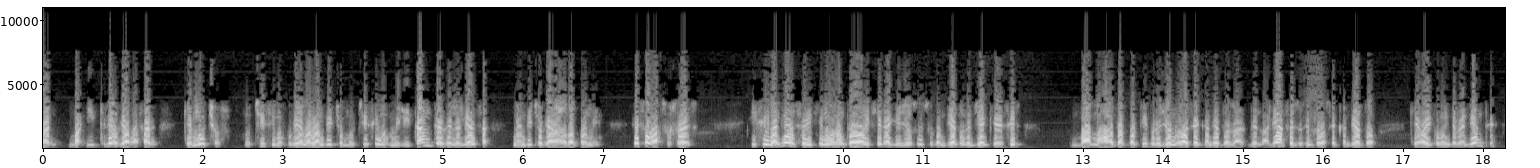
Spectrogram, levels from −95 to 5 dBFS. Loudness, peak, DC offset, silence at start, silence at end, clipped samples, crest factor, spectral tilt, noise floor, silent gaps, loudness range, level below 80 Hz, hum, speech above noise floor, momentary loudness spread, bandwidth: -15 LUFS; 0 dBFS; under 0.1%; 0 s; 0.15 s; under 0.1%; 16 dB; -5 dB/octave; -48 dBFS; none; 2 LU; -60 dBFS; none; 33 dB; 9 LU; 8 kHz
